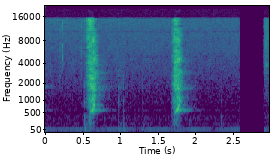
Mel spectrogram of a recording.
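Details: Simulated hiccups, not real: a reader acting out the hippo character in a children's story read aloud makes two sharp voiced hiccup sounds about a second apart over quiet room noise.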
